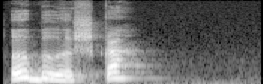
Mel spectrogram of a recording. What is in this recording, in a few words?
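"ӧблӧжка", Komi, female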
